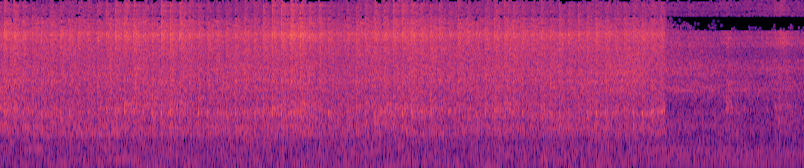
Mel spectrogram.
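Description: Three-blade ceiling fan running fast and swinging on its downrod: a steady motor hum under a wide rush of air from the blades, the hiss thinning about ten seconds in.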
